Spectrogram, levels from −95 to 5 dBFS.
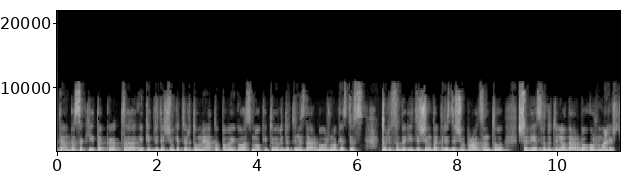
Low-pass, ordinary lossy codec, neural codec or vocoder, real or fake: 10.8 kHz; MP3, 48 kbps; none; real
